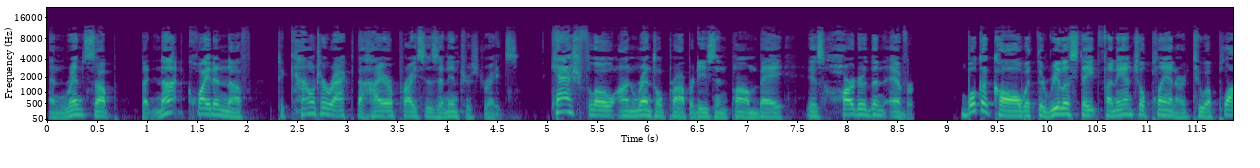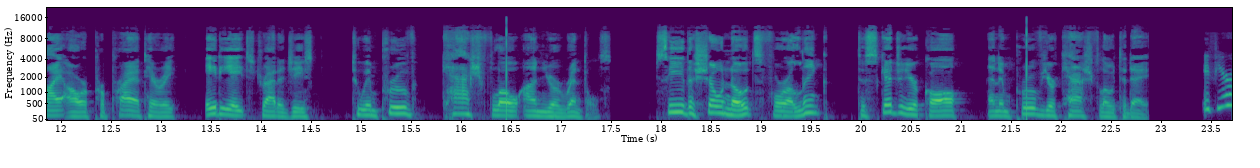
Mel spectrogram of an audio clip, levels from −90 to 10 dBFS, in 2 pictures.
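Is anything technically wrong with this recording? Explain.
Yes. There are two sharp, loud clicks in this speech. The first is at 16.45 s, between "strategies to improve cash" and "on your rentals". The second is at 21.65 s, between "schedule your call and" and "your cash flow". Both are a file header played as audio. A WAV piece was joined on with its header still in place. Those header bytes are read as samples, so each join snaps regardless of the speech around it.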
